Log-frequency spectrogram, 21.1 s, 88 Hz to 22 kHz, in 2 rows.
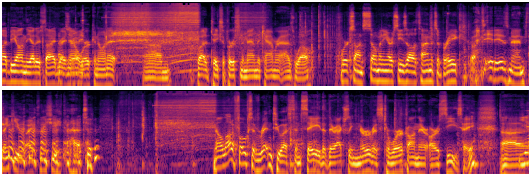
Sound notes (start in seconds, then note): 2.0 whirring; 10.4 laughing; 13.5 whirring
